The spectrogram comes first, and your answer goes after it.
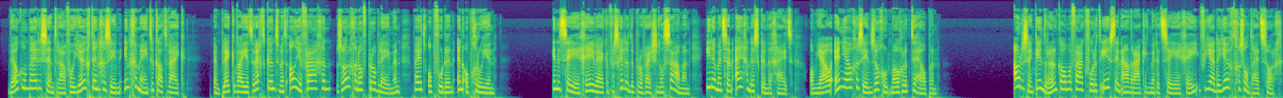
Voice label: dutch corporate videos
